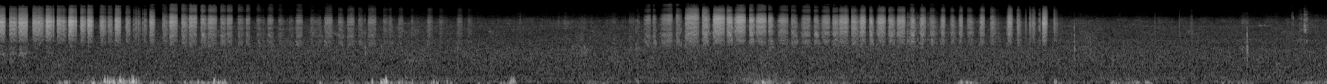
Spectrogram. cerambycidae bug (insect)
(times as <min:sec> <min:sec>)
0:00.0 0:05.0, 0:06.2 0:10.8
